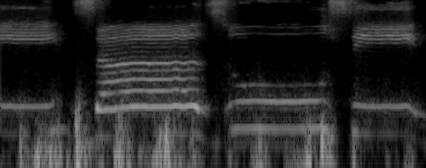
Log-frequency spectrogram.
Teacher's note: whistling letter ہے، اس میں وسل ہوتی ہے جب آپ ریڈ کرتے ہیں تو ٹیتھ کی ہارڈ میٹنگ کے ساتھ ہی ریڈ ہوتا ہے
